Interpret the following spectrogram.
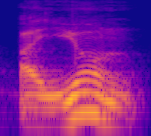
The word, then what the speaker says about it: aion: en hebreo olam y en griego se pronuncia aion o aionios.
